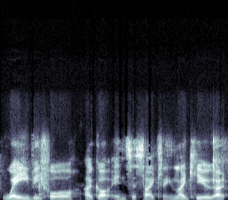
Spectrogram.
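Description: A man's voice: sits low, flat delivery, unhurried, slight background noise. A man from the UK with a British accent, chatting as a podcast guest and hesitantly correcting himself as he goes. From UK, Wales. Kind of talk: casual conversational interview. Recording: slightly dull, lo-fi sound.

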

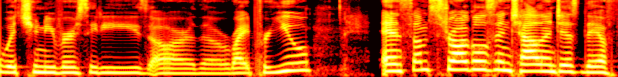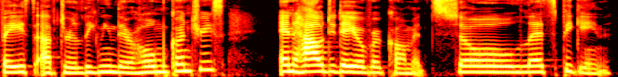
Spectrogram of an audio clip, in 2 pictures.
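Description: A woman's voice: on the high side, dry recording, studio quality. A woman in her twenties hosting an interview show, introducing guests and asking questions in a friendly, upbeat way. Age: 20s. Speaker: host.

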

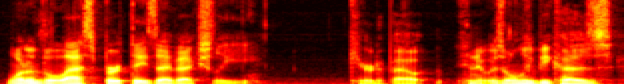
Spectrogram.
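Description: A man's voice: fairly low pitch, fairly even intonation, quick pace, gravelly. Rambling man in his thirties. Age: 30s. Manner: rambling, self-interrupting, chuckling. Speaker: podcast co-host. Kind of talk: casual chat.

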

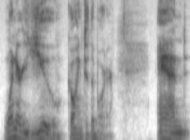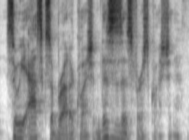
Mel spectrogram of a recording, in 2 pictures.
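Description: Raspy-voiced man teaching a lesson. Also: low voice, animated, moderate pace, darkish tone. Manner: methodical, restarts mid-sentence while explaining. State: raspy from hay fever. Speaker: podcast host teaching questioning. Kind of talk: casual explanatory lesson.

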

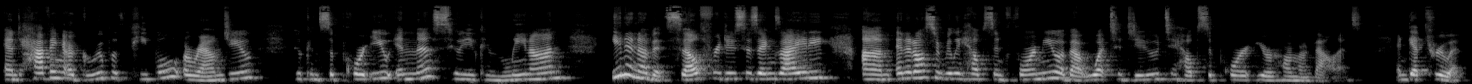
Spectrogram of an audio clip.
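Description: A woman's voice: on the high side, normal speed, fairly bright tone. A middle-aged woman, a fitness expert, speaking as an interview guest in an earnest, chatty way with frequent ums and restarts. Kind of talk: casual interview talk.

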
